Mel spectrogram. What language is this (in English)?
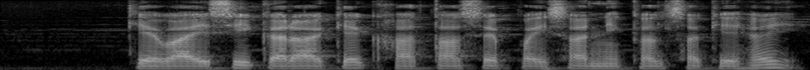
Magahi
